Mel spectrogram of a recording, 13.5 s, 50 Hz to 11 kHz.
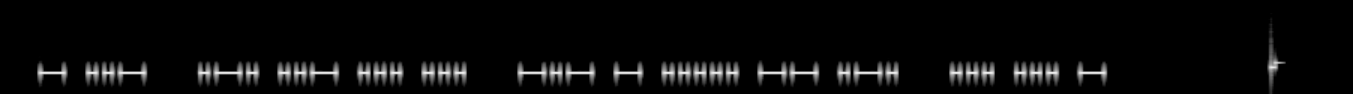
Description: Morse code, heard as a keyed tone, about 15 wpm, 700 Hz. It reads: TU RUSS KT5MR SST
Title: K1USN SST QSO Practice - 15wpm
